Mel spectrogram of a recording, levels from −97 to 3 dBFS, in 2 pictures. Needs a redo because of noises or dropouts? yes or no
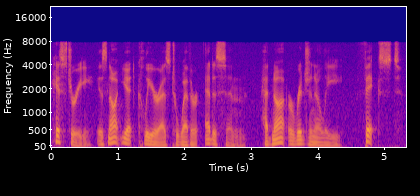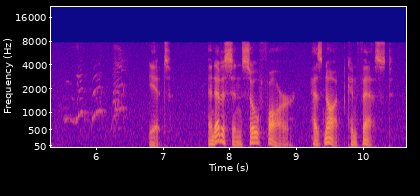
yes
